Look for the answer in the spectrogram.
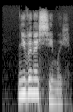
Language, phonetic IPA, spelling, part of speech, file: Russian, [nʲɪvɨnɐˈsʲimɨj], невыносимый, adjective, Ru-невыносимый.ogg
- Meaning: unbearable, intolerable, insufferable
